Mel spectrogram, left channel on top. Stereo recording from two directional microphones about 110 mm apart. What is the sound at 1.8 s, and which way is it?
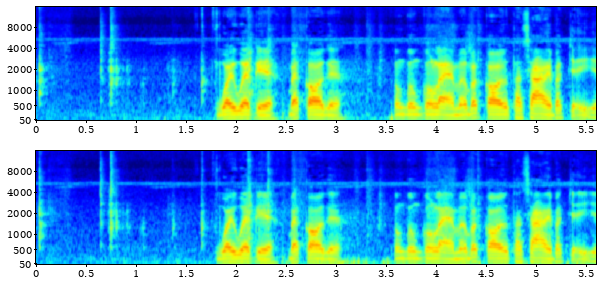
Speech, 15° left (ahead or behind).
